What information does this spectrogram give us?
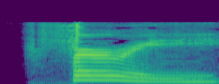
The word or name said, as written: furriness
